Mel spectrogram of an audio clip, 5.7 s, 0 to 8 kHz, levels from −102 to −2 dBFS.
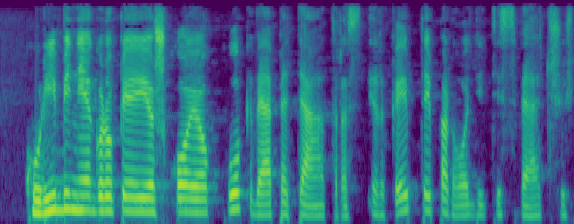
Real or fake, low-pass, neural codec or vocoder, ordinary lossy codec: fake; 7.2 kHz; vocoder, 24 kHz, 100 mel bands, Vocos; MP3, 64 kbps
